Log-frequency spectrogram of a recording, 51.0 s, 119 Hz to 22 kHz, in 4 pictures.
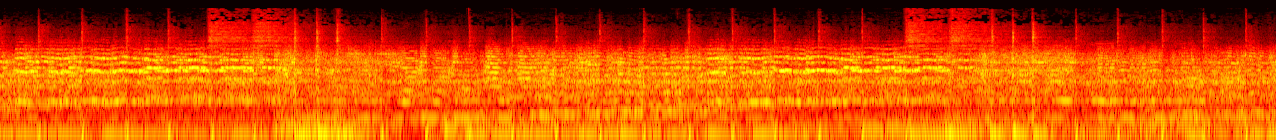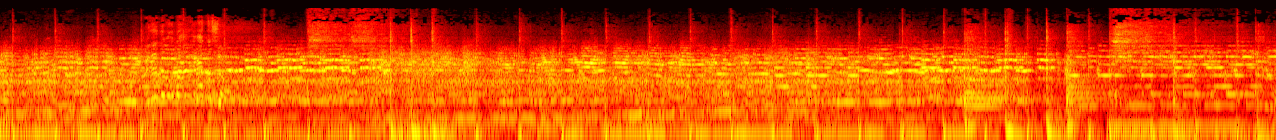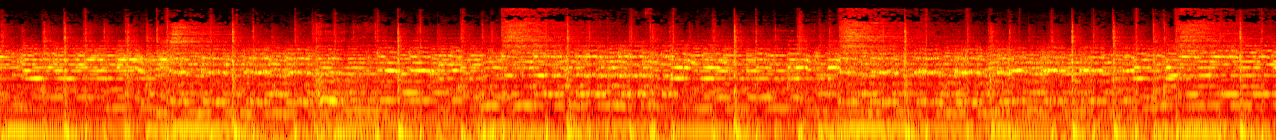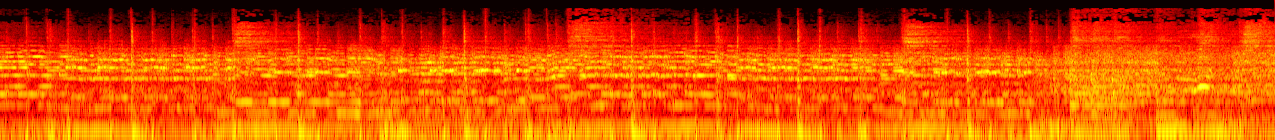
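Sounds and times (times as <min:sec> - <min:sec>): live rock band playing: 0:00.0 - 0:51.0.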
